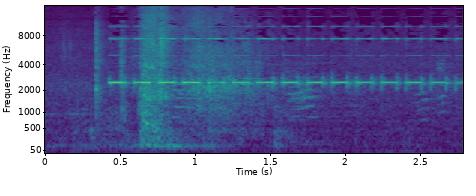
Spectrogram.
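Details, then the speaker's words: American Home automatic washing machine after repair of no-spin-dry fault (part replaced): sharp high beeps repeating about five times a second, the E2 door-open error alarm with lid not closed. "so e2 kapag door open"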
